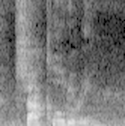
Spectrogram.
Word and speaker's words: charcuterie: the restaurants all the time let's see her pronounce it almost half of y'all charcuterie so yeah i said it right but anywho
